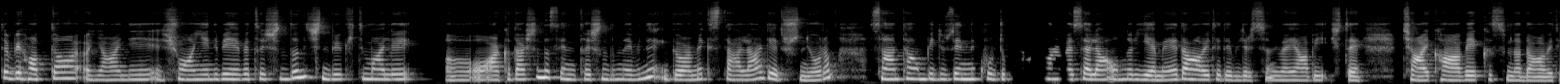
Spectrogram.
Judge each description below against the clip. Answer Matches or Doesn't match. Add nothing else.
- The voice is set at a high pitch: Matches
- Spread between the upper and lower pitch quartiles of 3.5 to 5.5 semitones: Doesn't match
